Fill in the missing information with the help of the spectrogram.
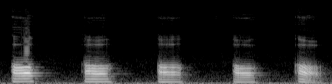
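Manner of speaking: each O a steady Spanish vowel; O held level, no sing-song glide; pure single O. Shown as a demonstration. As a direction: repeat O as one pure sound. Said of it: "It's a pure single sound".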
